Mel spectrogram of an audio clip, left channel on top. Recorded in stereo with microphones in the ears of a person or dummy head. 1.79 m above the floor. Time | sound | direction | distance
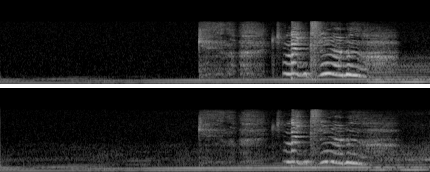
2.0 | a sneeze | 20° left (ahead or behind) | 1.0 m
